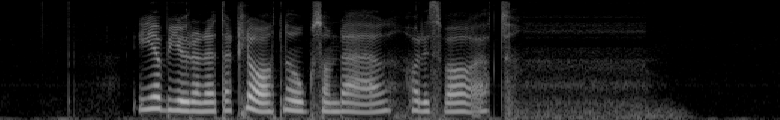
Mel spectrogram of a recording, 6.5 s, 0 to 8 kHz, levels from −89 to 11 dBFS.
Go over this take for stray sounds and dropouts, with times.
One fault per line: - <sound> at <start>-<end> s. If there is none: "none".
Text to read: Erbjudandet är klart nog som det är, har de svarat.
none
